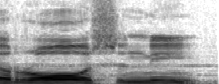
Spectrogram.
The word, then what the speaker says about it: روشنی: یا زیر نی، روشنی۔ یہ مجہول واو کی آواز ہے، اس کو گول پڑھیں، موٹی آواز میں پڑھیں گے، روشنی۔ صفائی، صاد زبر سا،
